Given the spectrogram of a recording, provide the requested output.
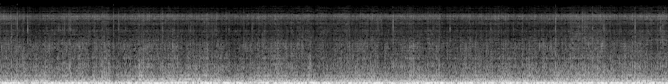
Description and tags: Flame Loop
The origin of this recording is a hob on the highest heat level recording slightly hot. Be very careful if you are doing this as fire is obviously detrimental to organic life and the microphone does not like to be on fire.
An "acidized" (marked with loop/cue flags) sample. I imagine a furnace combusting away. Rate-shifting this sample (pitch/speed) can give you variations in your DAW (digital audio workstation). This sample in particular feels appropriate for use as a background furnace sound or if sped up, a flamethrower.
